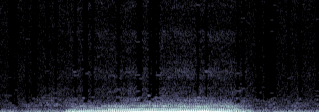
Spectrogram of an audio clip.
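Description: A single low, droning snore on the in-breath, rising and fading over about a second and a half, from a sound-effect recording.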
